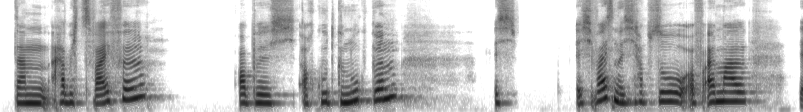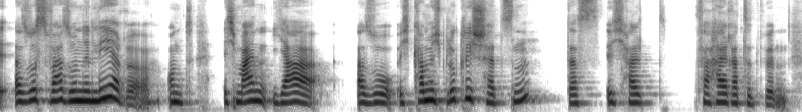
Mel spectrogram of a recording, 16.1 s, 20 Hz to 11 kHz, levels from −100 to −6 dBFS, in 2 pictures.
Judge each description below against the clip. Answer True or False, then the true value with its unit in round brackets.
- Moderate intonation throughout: True (3.6 semitones)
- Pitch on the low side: False (225 Hz)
